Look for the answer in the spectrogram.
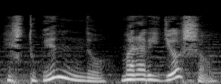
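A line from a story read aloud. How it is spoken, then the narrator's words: Loud exclamations. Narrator (Spanish): exclamando en voz alta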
